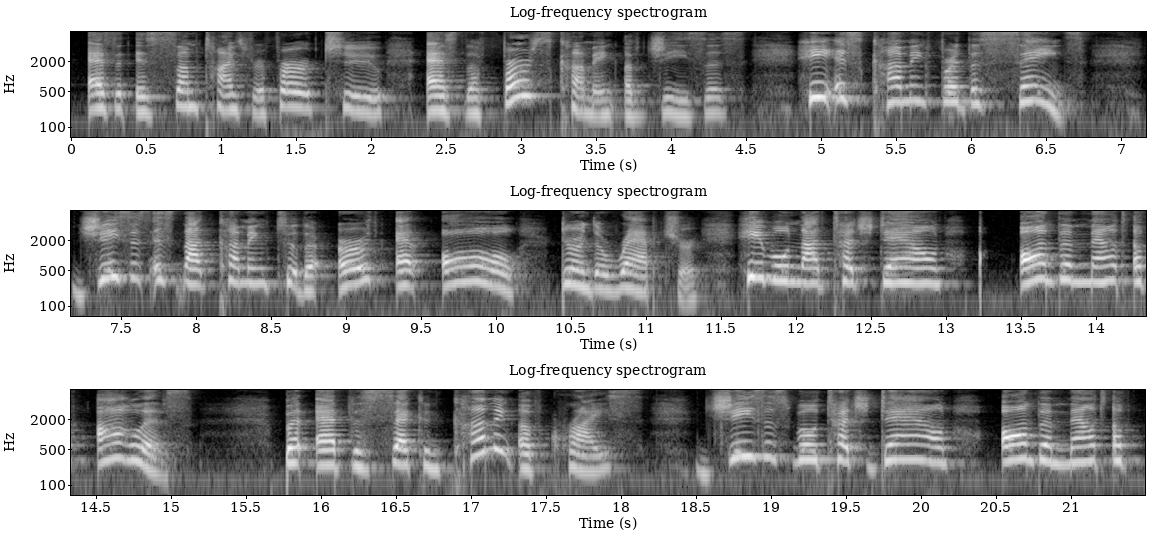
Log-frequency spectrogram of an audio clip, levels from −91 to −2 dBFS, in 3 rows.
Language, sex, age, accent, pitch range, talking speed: English, female, 50-69, American, 240-320 Hz, 155 wpm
